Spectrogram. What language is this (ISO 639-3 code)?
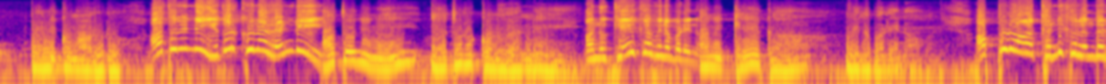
tel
